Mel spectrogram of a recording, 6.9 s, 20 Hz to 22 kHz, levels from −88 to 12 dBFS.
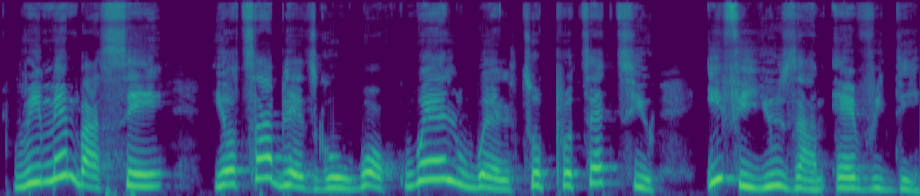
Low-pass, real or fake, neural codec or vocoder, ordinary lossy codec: none; real; none; none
